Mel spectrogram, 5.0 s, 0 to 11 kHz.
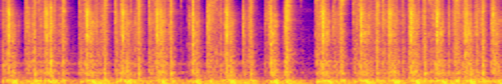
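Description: Fingertips type on the keys of a large, hollow, beige 1950s metal typewriter, producing a steady run of sharp, bright typebar clacks over a low hollow body thump. The rhythm pauses briefly near the three-second mark before resuming at the same pace.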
